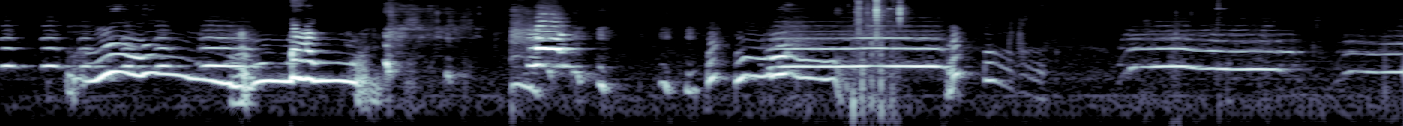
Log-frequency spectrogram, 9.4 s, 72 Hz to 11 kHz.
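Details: One-eyed 8-year-old Shih Tzu sings along to a flute, howling in wavering, sliding notes with steady flute tones mixed in.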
